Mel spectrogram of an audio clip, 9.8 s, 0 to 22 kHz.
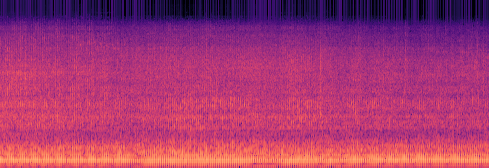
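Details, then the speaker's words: Old MTD Snowflite 826 snowblower, 8 hp, 26-inch cut, carb good, choke off, blowing snow: steady, even speed with firm low drone, no misses or knocks; normal running, throws less far than newer ones. "okay she works pretty good the old ones don't throw as far as the new ones it does work pretty good though"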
